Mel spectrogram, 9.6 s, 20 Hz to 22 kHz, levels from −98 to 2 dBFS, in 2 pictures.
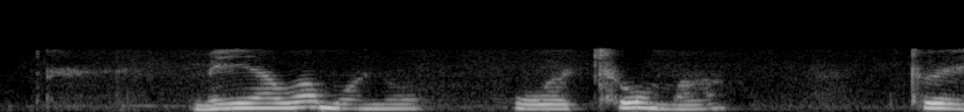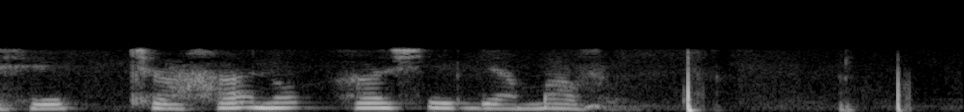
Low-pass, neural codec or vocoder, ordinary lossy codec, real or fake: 3.6 kHz; none; Opus, 64 kbps; real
